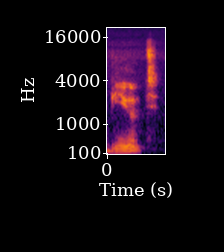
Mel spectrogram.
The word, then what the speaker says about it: but: If you look at BUT, it's pronounced butte.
